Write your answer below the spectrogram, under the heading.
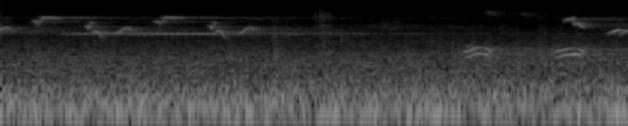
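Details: In Japan, a Japanese tit (Parus minor) sings quick, high two-note whistled phrases, repeated a few times over a steady low rumble, with lower chirps near the end.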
